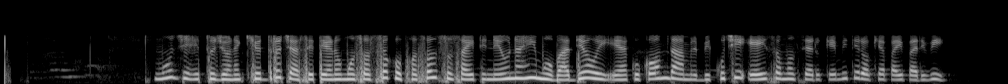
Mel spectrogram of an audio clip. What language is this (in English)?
Odia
